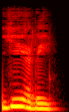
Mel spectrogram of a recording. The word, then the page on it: yearly: English; British English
